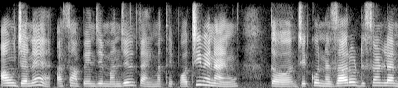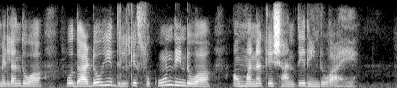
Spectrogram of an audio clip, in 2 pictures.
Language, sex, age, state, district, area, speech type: Sindhi, female, 18-30, Maharashtra, Thane, urban, spontaneous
